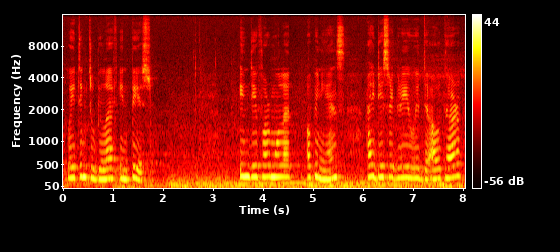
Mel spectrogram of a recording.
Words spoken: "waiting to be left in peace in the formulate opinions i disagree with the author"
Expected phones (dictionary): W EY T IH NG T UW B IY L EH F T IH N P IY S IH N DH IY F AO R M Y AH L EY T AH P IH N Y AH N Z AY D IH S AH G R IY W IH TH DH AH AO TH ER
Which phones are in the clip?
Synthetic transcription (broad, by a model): W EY T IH NG T UW B IY L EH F IH N P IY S IH N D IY F AO R M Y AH L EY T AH P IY N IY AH N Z AY D IH S AH G R IY W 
